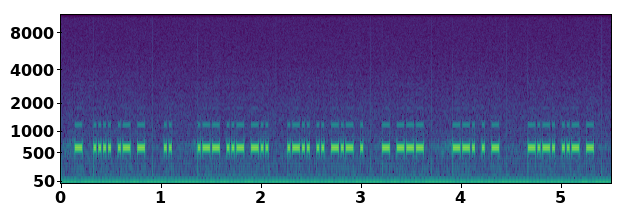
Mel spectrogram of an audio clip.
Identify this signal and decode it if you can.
Morse code, heard as a keyed tone, about 48 wpm, 600 Hz. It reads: THAT I WUD LIKE TO GET CUT
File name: archived / CRSnet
